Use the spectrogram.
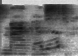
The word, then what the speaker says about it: Magus: monster in the ancient megas is it megas bride is that how you say it I've never mag it's Magus mag and the ancient magus right it sounds like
